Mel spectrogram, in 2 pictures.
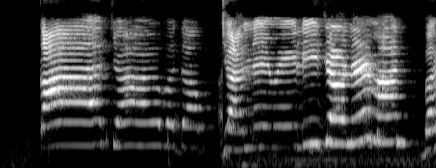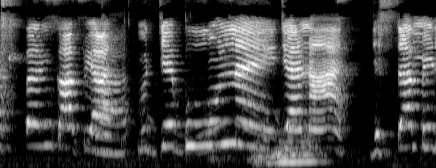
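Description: Young children singing a song unaccompanied, in short high-pitched phrases.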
